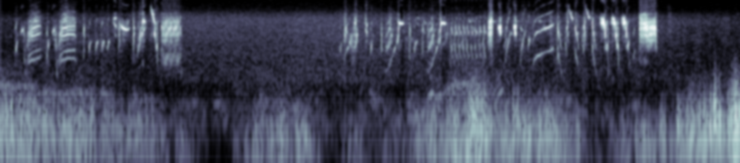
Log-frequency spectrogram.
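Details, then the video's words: European goldfinch, an adult bird, sings long bright runs of liquid twittering and metallic buzzy trills. A pause breaks the song after about three seconds, then it resumes. Low rumbling background noise comes and goes. "تغريد حسون كهل (شارف)"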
